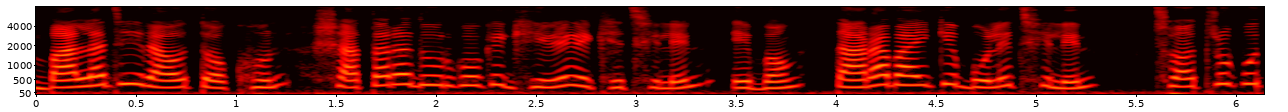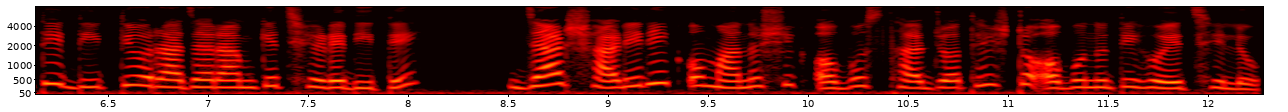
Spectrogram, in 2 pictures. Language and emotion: Bengali, neutral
